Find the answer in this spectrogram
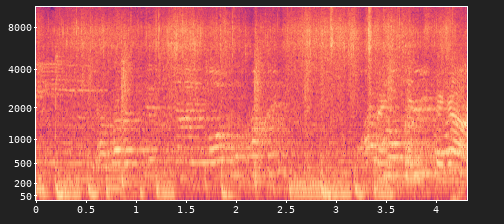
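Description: Thin plastic bags crinkling and rustling as a new mouthguard in its plastic case is unwrapped and handled, over background music.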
